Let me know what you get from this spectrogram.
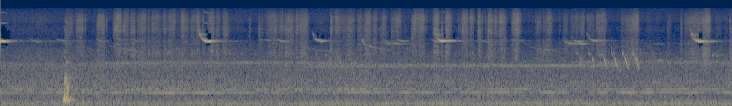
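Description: Wild birds calling: short high chirps that swoop down and level off, repeated every few seconds, with a quick trill of rising notes about twelve seconds in and a single lower call about a second in. Under them, charcoal scratches and rubs on drawing paper.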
